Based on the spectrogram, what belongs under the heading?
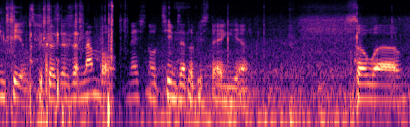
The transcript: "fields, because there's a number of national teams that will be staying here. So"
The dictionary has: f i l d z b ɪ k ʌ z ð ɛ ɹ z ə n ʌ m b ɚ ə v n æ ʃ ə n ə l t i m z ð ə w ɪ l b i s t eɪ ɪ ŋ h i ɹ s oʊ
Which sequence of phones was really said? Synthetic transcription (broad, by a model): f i l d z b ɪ k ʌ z ð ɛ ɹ z ə n ʌ m b ɚ ə v n æ ʃ ə n ə l t i m z ð ə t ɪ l b i s t eɪ ɪ ŋ h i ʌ s oʊ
